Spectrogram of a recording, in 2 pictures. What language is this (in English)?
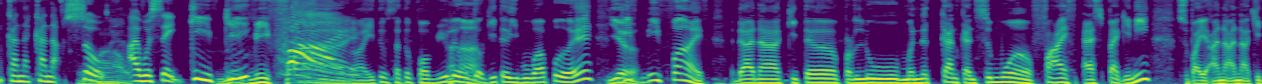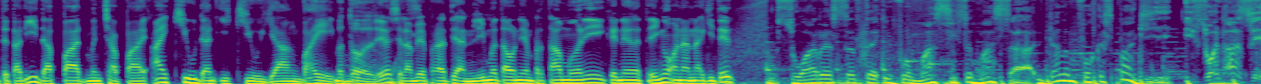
Malay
